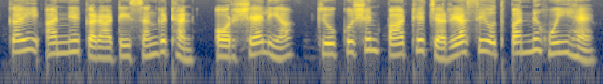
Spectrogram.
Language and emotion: Hindi, neutral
